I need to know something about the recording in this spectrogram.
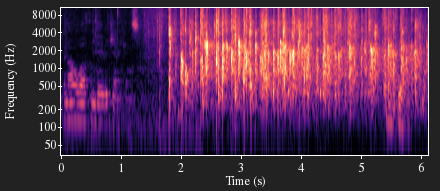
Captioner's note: applause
